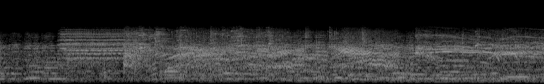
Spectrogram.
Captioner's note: suspenseful music; bogeymen growl; glass breaks; children scream; suspenseful music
